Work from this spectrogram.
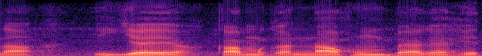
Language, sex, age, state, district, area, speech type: Dogri, male, 30-45, Jammu and Kashmir, Udhampur, rural, spontaneous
